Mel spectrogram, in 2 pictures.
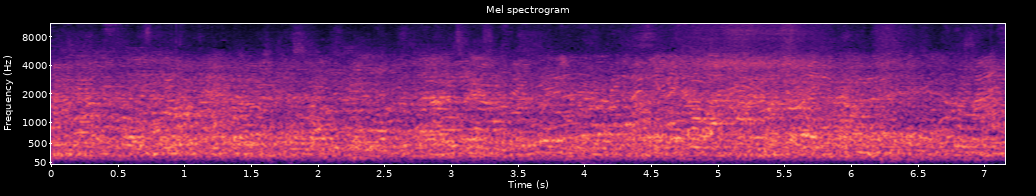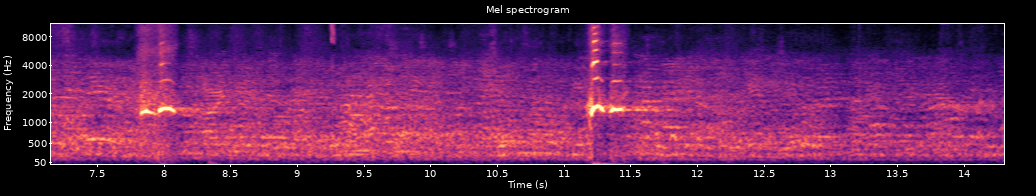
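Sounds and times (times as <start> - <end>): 
crowd chattering in a room: 0.0 - 14.2
short sharp whistle blasts: 7.8 - 8.4, 11.2 - 11.8.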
